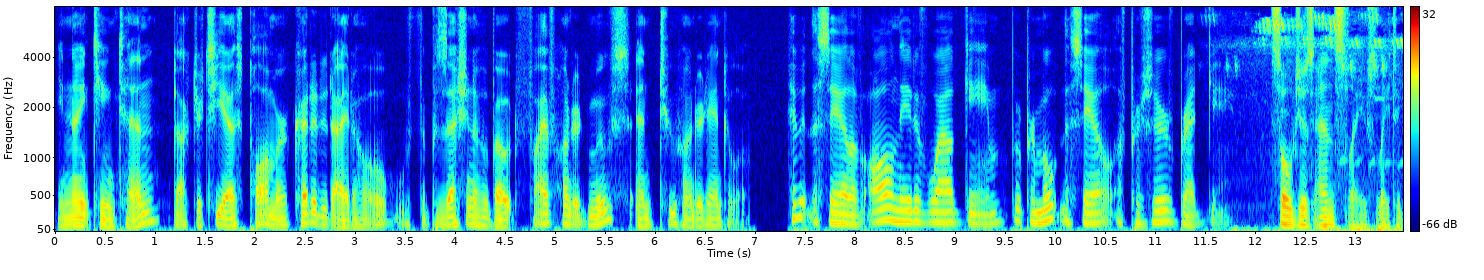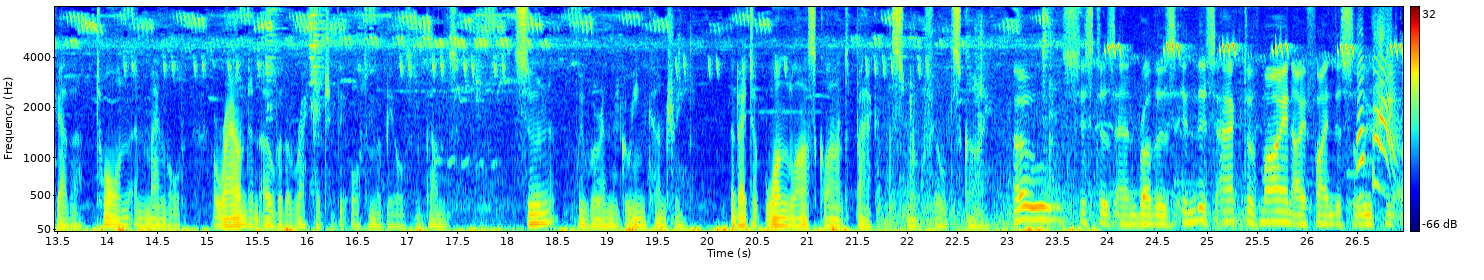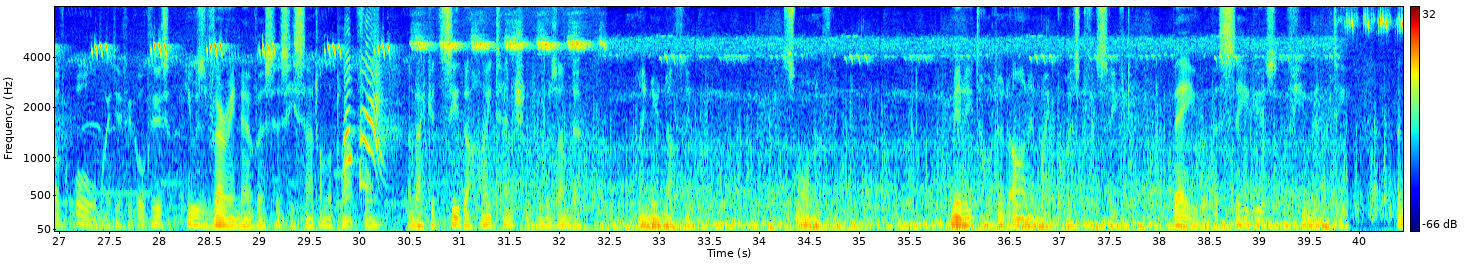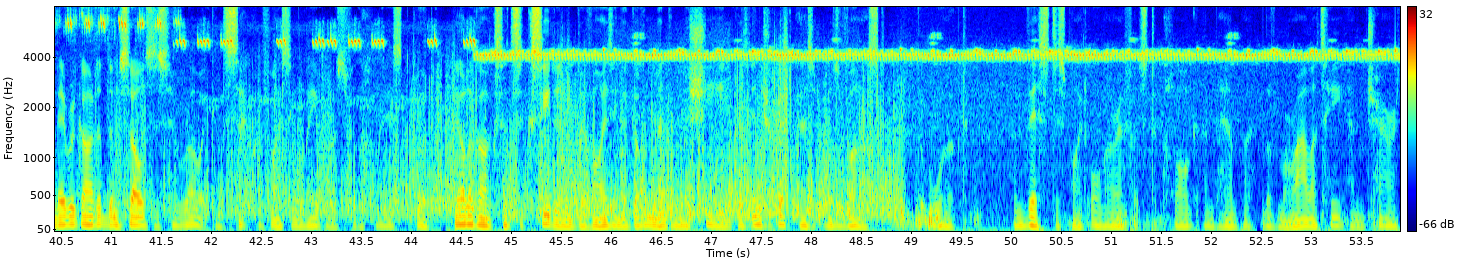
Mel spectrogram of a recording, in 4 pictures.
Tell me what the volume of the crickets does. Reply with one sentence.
The volume of the crickets goes up.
